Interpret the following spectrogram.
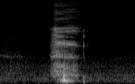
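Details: One abrupt, brief voiced catch with a sharp click; single hiccup in persistent intractable hiccups since December 2015, about every 3 seconds (20 per minute), with breathing and choking spasms; cause undiagnosed.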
